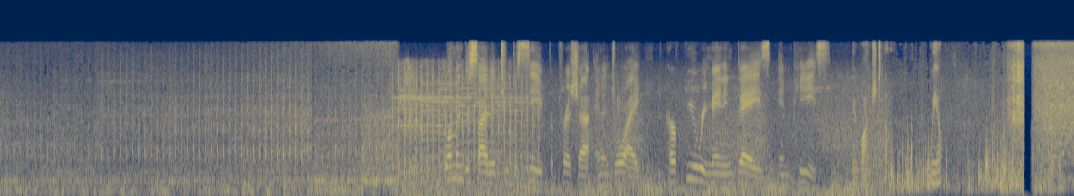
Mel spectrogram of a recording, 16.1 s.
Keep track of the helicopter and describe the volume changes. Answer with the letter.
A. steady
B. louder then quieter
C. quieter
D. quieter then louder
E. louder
E.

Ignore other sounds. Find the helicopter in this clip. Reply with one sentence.
You can hear the helicopter from 0.0 to 8.2 s.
